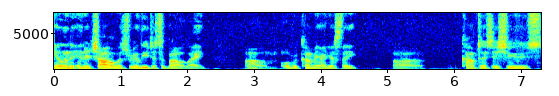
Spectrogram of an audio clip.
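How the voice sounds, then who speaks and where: A man with a New York accent speaks at a moderate pace, leaving long, frequent pauses. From Brooklyn, New York. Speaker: podcast co-host. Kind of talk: casual chat.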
